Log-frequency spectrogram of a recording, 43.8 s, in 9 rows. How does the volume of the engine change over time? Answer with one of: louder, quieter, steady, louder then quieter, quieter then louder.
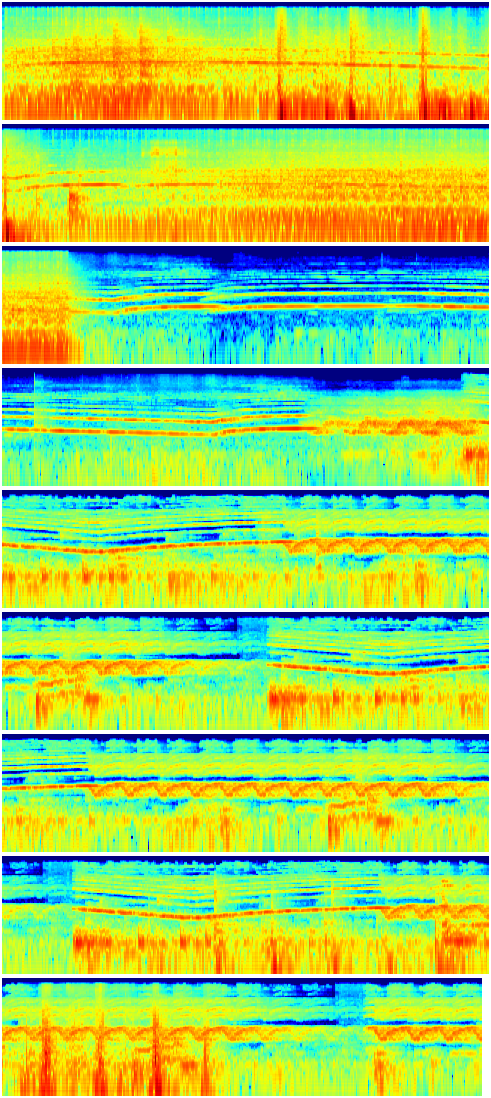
quieter then louder.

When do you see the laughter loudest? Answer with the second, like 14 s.
39 s.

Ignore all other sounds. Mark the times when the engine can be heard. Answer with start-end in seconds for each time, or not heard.
0.0-10.4.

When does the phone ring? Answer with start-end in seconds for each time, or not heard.
not heard.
